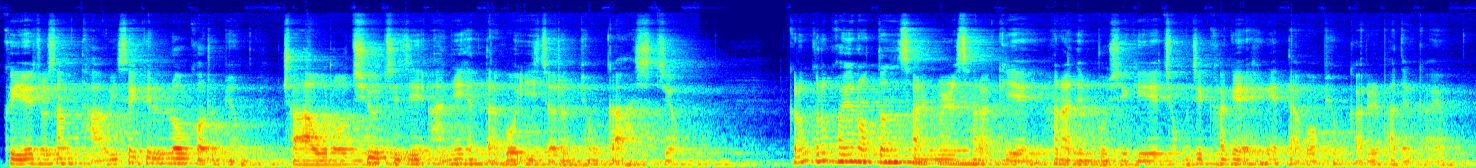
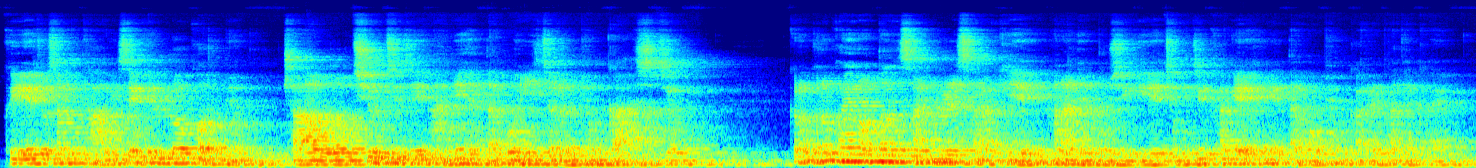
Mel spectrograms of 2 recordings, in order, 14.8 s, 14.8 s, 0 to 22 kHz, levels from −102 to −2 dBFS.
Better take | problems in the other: first | room echo; strong; dies away in 2.4 s; slight in the first // off-mic speech; far; somewhat distant in the first

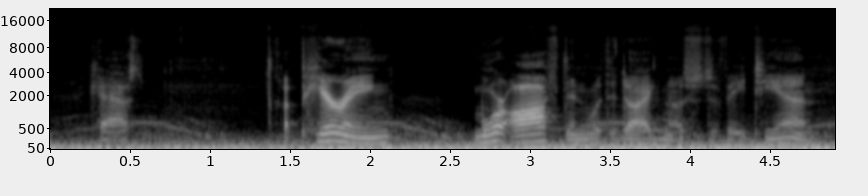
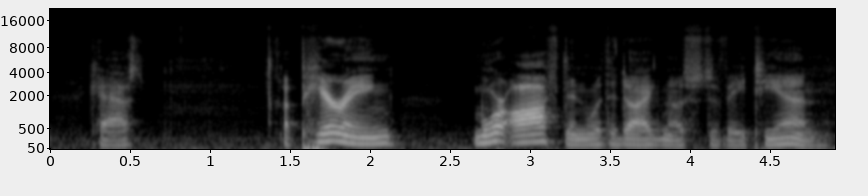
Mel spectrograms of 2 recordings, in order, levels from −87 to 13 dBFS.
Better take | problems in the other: second | low rumble; faint; throughout; 25 dB below the speech

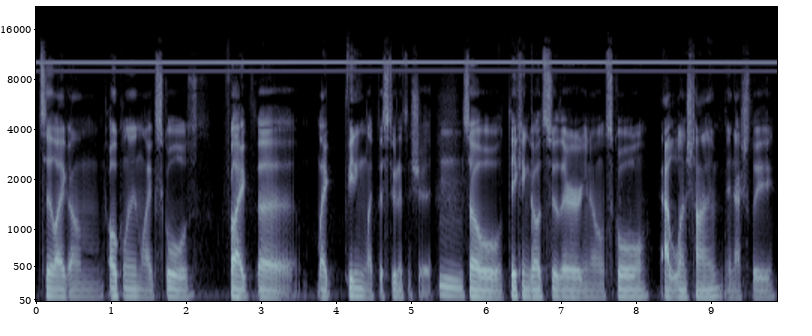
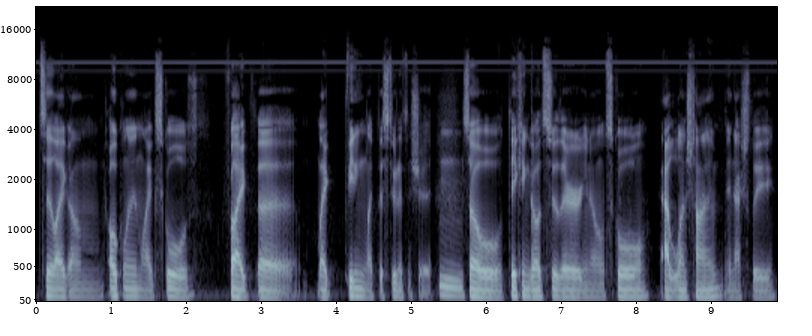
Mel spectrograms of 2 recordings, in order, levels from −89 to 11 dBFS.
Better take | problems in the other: second | high-pitched whine; loud; throughout; 10 kHz, 8 dB below the speech; faint in the second

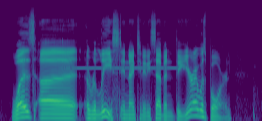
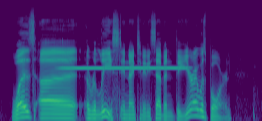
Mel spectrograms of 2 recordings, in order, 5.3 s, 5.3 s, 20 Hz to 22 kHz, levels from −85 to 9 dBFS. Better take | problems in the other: first | high-pitched whine; loud; from 1 to 4 s; 2 kHz, 6 dB below the speech; faint in the first

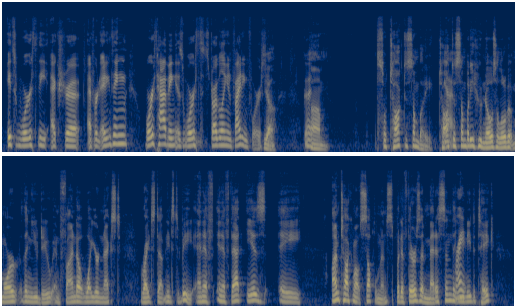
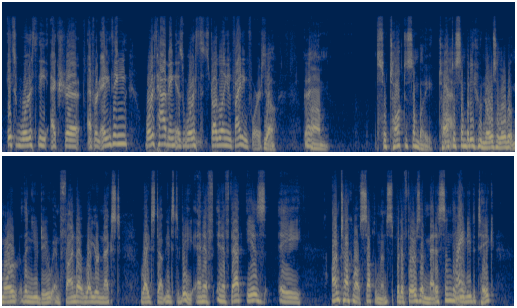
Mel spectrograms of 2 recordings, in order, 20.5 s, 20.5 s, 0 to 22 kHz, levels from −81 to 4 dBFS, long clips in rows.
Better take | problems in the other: first | distortion; heavy; 8 dB below the speech

